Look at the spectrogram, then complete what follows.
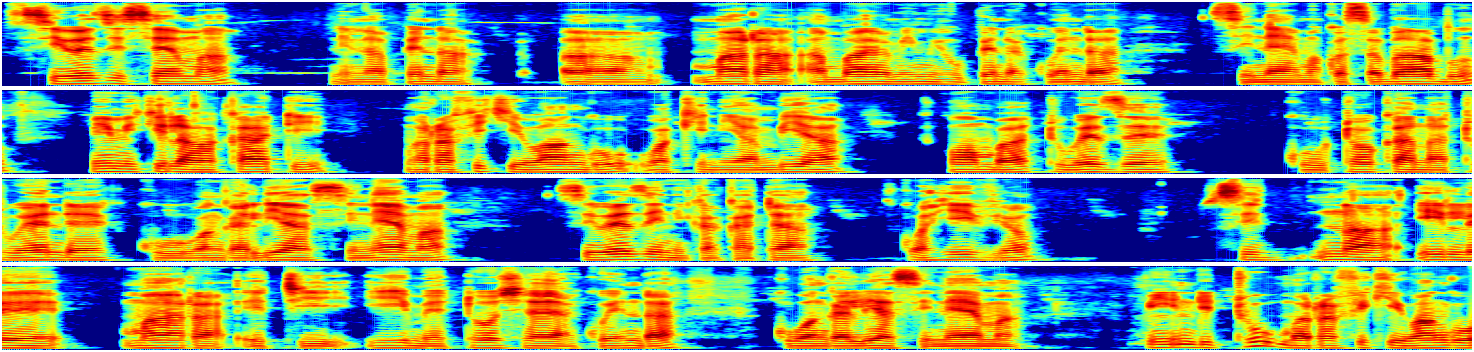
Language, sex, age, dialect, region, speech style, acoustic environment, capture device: Swahili, male, 18-24, Kenya - Nairobi Sheng-influenced, Kenya, happy; relaxed; focused, people talking; music; nature; traffic; construction; appliances, mobile / Linux / Chrome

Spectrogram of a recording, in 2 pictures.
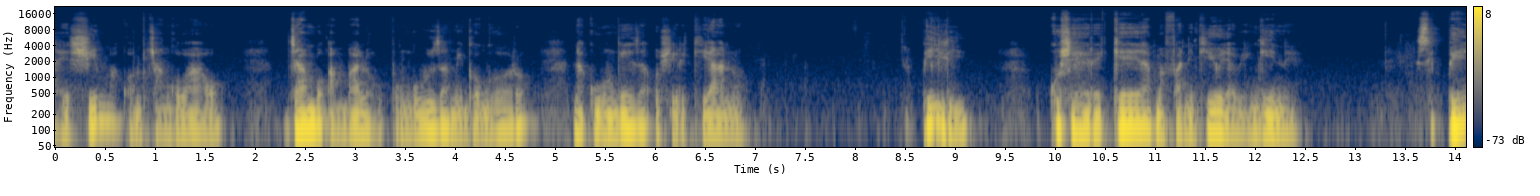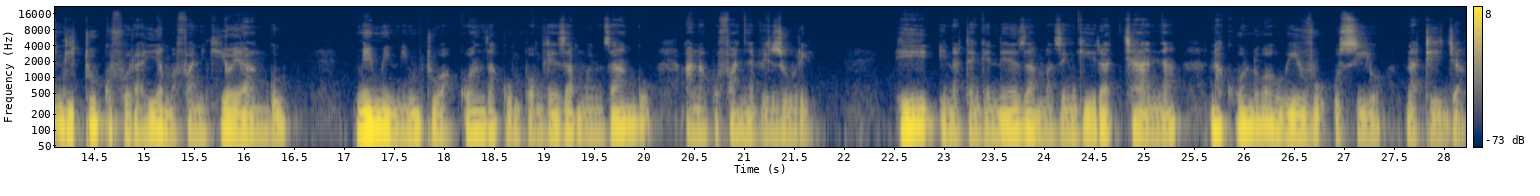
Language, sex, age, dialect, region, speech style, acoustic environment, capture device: Swahili, male, 25-34, Kenya - Nairobi Sheng-influenced, Kenya, excited; focused; nervous, silence, desktop / macOS / Chrome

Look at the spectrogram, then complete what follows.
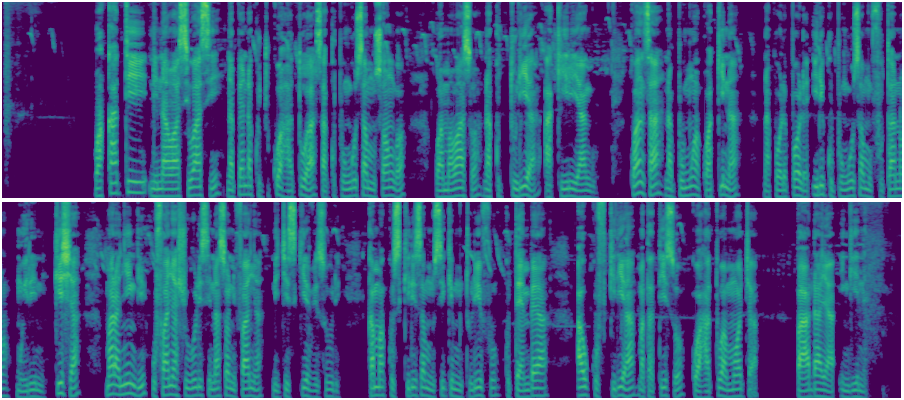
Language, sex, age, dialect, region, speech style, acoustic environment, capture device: Swahili, male, 25-34, Kenya - Mombasa, Kenya, excited, nature, mobile / Linux / Chrome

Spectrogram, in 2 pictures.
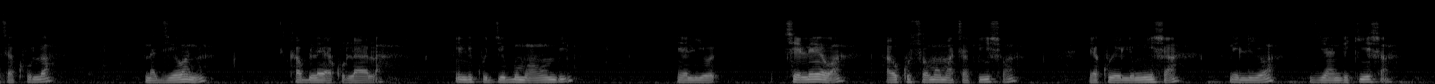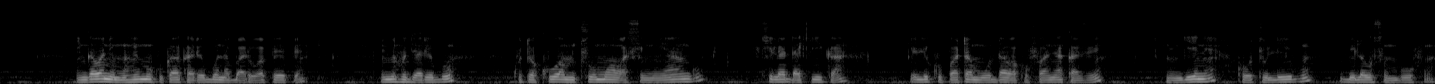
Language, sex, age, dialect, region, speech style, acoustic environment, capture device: Swahili, male, 25-34, Kenya - Mombasa, Kenya, happy; focused; excited; relaxed, silence, desktop / Windows / Chrome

